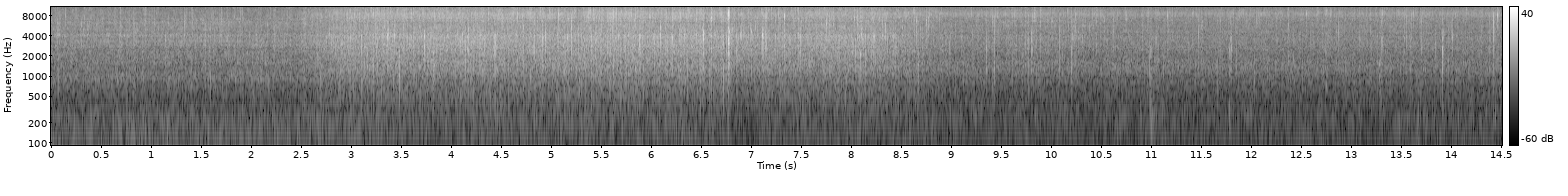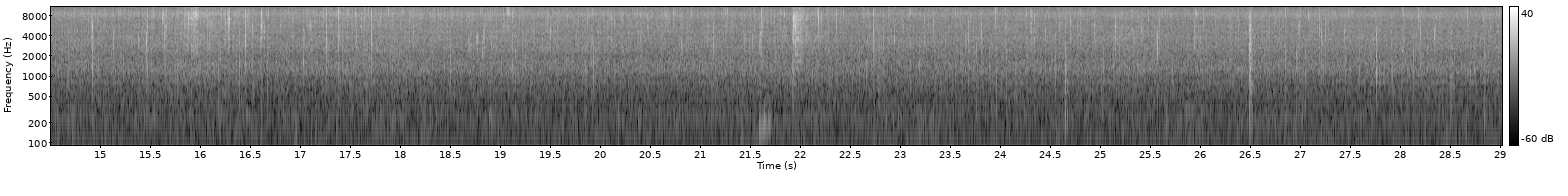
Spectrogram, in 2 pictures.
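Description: Pork neck steak and vegetables sizzling on a camping griddle. A louder burst of sizzling lasts about six seconds near the start, then settles into a steady sizzle with scattered pops and spits.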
